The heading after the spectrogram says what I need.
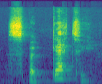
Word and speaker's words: spaghetti: How many syllables? 4 syllables, you think? Yeah. You think 4? Yeah. Listen to me. Listen to me. Spaghetti. 3.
